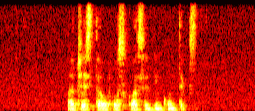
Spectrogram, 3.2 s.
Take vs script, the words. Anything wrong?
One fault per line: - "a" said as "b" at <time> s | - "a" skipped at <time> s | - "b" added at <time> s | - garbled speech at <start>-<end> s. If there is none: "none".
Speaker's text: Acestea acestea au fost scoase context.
- "acestea" skipped at 1.3 s
- "din" added at 1.9 s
